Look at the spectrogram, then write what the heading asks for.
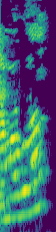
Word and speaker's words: Amara: Amra and cross out the sea.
